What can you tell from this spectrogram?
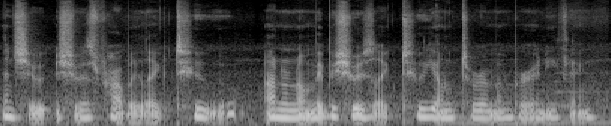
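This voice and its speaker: A woman's voice: mid-range voice, flat delivery, fast, creaky, darkish tone. A woman giving casual, off-the-cuff commentary as she plays a video game. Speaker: game streamer.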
